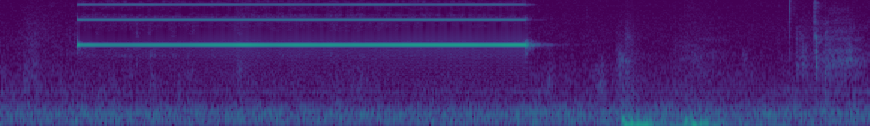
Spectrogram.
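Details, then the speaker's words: BiPAP machine start-up alarm: a steady high-pitched electronic tone of about three seconds as the machine is switched on and warms up during a practice setup, then faint handling sounds. "so when you're ready to start this machine up what you're gonna do is take your standby you want to make sure it is plugged into your outlet and you're gonna turn it on and it's gonna warm off"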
